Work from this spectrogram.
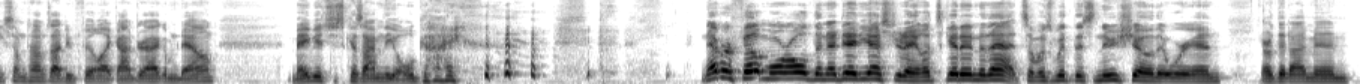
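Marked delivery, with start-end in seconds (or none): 3.9-5.0 high breathy laugh. Real, not acted. Laughs at being the old guy. 5.8-9.8 excited. Real, not acted. Excited lead-in after laugh.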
